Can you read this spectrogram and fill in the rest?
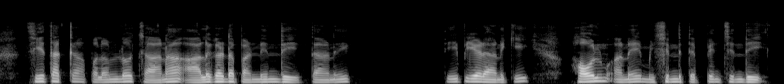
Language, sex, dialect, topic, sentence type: Telugu, male, Telangana, agriculture, statement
